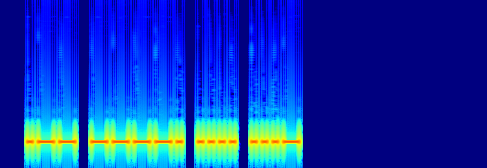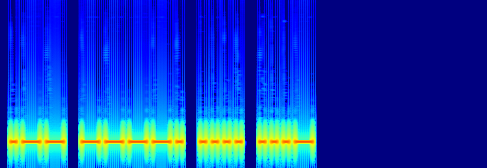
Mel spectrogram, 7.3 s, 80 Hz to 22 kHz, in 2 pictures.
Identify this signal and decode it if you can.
Morse code, heard as a keyed tone, about 29 wpm, 700 Hz. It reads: W9HV W9HV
